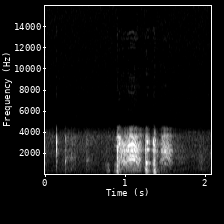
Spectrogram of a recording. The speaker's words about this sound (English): You okay? Yeah, just coughing.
